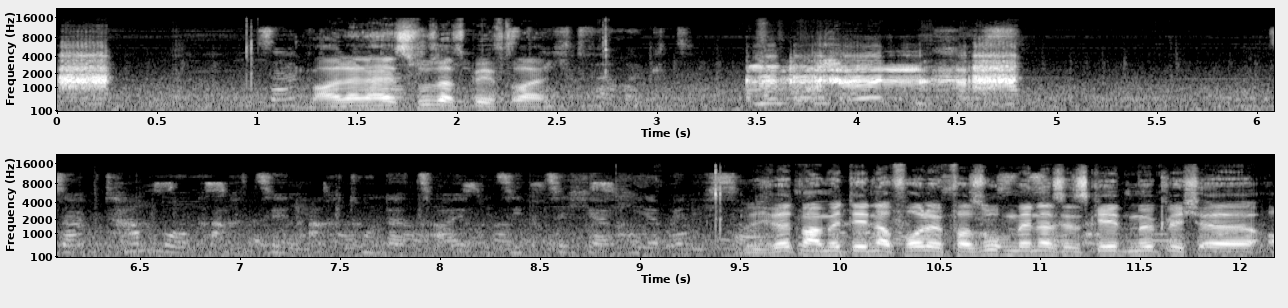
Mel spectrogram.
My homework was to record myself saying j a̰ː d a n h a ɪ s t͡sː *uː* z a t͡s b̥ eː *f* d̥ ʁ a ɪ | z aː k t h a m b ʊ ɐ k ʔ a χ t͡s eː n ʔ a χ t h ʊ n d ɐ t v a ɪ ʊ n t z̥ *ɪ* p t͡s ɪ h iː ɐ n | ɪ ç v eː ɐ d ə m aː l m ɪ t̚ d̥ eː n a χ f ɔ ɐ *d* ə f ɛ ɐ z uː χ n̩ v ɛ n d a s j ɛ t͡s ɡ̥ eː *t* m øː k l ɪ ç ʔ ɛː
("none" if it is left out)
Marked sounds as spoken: uː, f, i, n, t

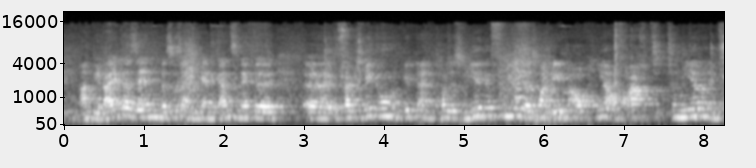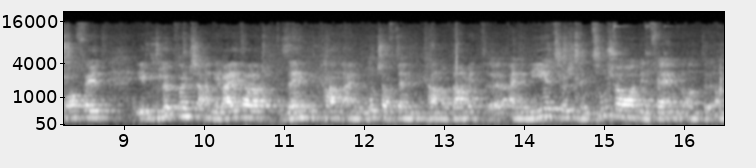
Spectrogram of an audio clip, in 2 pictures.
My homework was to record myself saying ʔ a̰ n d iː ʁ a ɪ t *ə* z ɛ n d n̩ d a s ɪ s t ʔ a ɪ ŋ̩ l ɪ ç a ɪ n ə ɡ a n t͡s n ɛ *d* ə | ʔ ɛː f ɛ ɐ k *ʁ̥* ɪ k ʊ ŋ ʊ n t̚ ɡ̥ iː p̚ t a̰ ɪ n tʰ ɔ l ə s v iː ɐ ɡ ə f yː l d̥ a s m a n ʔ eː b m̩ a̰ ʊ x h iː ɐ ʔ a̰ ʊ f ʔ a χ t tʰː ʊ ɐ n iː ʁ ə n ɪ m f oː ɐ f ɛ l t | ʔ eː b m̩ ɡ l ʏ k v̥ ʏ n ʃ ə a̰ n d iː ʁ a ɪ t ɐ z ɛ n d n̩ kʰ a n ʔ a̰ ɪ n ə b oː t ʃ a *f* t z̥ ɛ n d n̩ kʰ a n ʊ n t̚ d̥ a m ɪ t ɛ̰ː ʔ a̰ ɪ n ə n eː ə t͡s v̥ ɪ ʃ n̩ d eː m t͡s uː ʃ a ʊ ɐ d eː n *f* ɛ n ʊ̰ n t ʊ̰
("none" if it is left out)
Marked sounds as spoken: ɐ, t, v̥, f, f

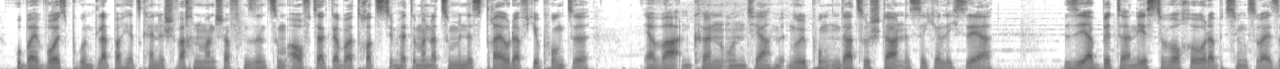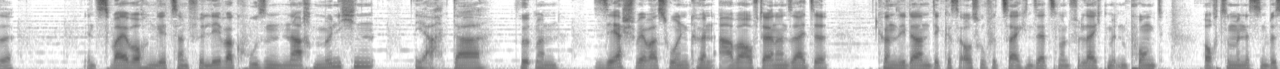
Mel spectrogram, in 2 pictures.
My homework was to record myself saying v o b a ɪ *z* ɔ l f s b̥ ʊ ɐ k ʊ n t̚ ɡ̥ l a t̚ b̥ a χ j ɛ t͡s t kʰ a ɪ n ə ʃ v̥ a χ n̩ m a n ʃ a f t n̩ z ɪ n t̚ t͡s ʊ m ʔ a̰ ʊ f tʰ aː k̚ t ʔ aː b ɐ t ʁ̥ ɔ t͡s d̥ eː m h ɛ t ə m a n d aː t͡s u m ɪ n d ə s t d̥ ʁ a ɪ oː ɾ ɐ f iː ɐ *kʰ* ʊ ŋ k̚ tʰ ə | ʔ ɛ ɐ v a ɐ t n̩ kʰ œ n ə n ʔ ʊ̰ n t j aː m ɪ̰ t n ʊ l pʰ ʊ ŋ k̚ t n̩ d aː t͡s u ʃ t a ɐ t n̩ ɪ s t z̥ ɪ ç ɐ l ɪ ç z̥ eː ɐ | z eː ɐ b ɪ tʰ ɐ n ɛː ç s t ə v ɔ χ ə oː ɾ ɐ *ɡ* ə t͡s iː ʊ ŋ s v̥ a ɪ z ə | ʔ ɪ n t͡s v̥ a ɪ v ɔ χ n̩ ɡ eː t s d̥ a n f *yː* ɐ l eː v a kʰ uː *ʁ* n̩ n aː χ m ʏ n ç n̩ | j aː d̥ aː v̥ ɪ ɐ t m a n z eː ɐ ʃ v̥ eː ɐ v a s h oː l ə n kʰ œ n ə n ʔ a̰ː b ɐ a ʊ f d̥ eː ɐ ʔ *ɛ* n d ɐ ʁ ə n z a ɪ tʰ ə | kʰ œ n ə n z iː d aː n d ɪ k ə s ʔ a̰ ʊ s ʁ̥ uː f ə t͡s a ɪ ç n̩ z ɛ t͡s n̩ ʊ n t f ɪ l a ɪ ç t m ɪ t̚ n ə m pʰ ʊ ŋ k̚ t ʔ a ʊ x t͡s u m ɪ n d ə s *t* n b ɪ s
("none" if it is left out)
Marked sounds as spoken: v, pʰ, b, yː, z, a, t

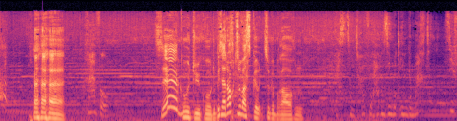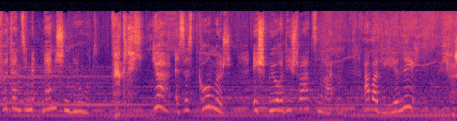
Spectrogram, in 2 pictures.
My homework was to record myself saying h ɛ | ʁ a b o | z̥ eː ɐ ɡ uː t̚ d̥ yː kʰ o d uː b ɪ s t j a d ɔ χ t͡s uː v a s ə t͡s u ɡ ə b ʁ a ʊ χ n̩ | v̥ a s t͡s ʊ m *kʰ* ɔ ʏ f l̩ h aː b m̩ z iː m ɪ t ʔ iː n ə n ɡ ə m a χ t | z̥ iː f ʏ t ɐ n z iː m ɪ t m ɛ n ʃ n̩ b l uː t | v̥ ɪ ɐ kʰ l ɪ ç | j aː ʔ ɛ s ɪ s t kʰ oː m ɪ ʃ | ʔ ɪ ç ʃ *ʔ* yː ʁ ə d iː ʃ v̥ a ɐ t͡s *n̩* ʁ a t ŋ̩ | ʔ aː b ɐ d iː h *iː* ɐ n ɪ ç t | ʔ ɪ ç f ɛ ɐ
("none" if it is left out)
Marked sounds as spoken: tʰ, p, n̩, iː

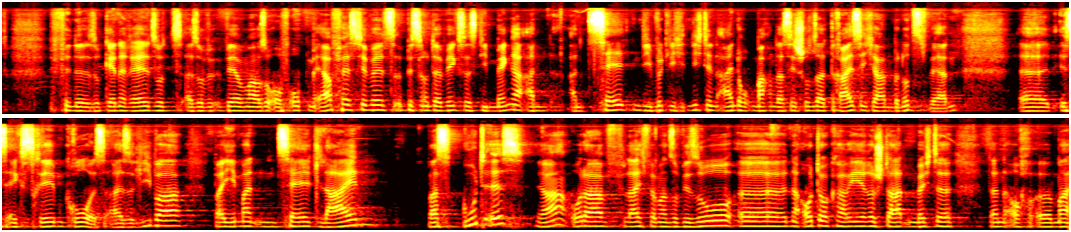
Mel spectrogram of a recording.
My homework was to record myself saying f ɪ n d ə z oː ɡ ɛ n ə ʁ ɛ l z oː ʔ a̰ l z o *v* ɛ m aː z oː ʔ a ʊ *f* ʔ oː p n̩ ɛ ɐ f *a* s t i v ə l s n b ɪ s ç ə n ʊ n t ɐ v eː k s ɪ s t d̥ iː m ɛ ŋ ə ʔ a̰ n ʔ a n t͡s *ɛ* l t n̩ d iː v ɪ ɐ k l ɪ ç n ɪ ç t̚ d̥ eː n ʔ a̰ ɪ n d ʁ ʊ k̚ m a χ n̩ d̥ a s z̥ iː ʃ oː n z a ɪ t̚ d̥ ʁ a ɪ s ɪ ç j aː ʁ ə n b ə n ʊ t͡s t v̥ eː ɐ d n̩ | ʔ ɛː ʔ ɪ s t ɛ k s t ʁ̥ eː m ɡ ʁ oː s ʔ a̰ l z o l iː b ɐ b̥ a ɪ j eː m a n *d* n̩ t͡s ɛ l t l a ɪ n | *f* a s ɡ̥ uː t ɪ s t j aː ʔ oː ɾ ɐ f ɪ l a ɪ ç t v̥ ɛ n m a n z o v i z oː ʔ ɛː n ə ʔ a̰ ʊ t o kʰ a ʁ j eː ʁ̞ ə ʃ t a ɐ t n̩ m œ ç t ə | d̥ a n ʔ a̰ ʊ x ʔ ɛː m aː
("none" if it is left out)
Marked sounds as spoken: v, f, ɛ, ɛ, d, v

